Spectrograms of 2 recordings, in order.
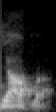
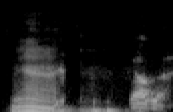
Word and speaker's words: Gävle: It's like Galve or something like that, right? Pronounced Gävle. Yeah. Gävle.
